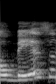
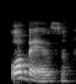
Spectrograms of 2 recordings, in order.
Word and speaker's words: obeso: aqui agora, foi essa obeso, né? Porque no dia a dia nós falamos fechado, mas a pronúncia correta deveria ser obeso.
